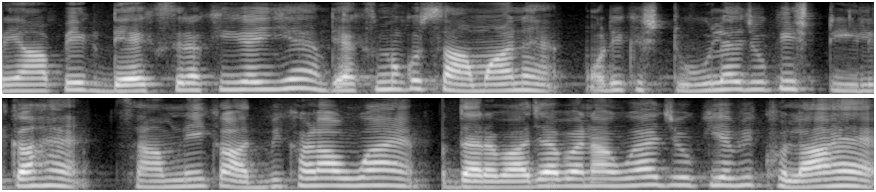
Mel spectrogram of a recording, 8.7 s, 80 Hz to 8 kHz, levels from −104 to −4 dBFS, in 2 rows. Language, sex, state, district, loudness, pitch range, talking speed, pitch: Hindi, female, Uttar Pradesh, Budaun, -23 LUFS, 200-235 Hz, 240 wpm, 220 Hz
